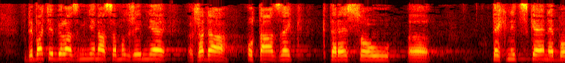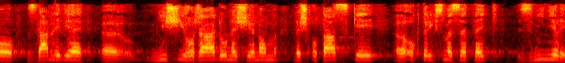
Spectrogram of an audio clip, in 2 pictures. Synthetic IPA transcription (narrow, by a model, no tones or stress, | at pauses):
vdɛbacɛbɪlazmiːɲɛnasamozr̝ɛjmɲɛr̝adaʔo̞t̪aːzɛkː | t̪ɛɾɛːso̞w | t̪ɛxnɪt͡skɛːnɛbo̞zdaːnlɪvjɛ | ɲɪʃiːɦo̞r̝aːdunɛʃjɛno̞m | nɛʃʔo̞t̪aːskɪʔokt̪ɛɾiːxsmɛsɛt̪ɛc | zmiːɲɪlɪ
